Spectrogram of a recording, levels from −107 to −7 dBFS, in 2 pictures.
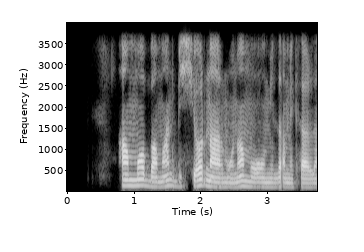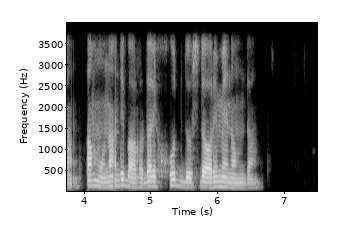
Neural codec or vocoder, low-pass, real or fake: codec, 16 kHz in and 24 kHz out, 1 kbps, XY-Tokenizer; 3.6 kHz; fake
